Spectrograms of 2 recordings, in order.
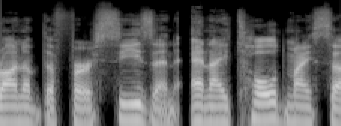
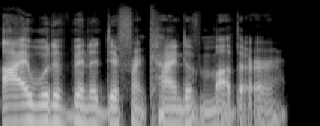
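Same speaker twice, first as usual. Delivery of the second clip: usual speaking voice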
